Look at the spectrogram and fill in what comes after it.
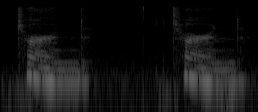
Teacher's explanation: The final sound in the infinitive is the N consonant sound, n, which is voiced. Therefore, it is case 2, where the ed is pronounced as the D sound.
